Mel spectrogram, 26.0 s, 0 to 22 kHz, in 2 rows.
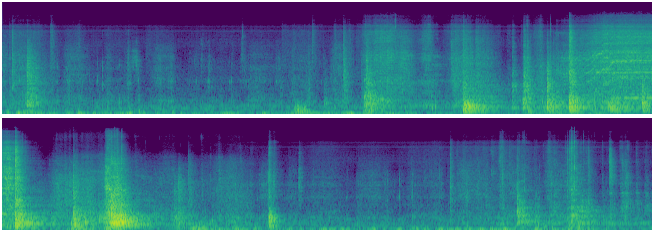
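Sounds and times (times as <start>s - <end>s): metal parts knocking and clunking: 23.2s - 26.0s.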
